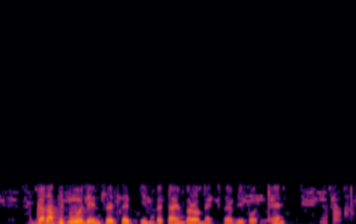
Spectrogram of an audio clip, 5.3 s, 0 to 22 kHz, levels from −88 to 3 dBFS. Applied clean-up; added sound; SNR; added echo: classical method spectral subtraction.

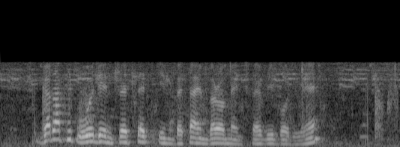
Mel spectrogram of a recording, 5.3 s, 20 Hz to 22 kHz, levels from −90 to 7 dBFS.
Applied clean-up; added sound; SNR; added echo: none; Writing + Bus; 12 dB; none.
